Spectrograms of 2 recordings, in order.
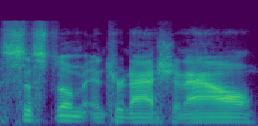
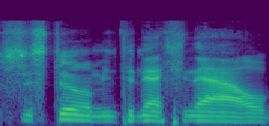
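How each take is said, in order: First: It is said in the speaker's ordinary accent. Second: It is said in an imitation French accent.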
